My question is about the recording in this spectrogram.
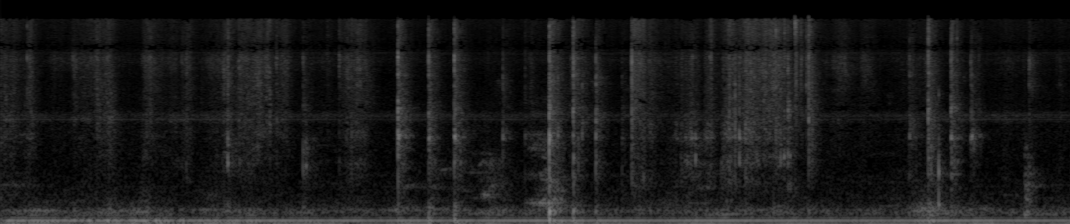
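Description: Handling of a plastic fashion doll and its fabric skirt: scattered small clicks and rustles, the sharpest click about five and a half seconds in, over a steady low hum.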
